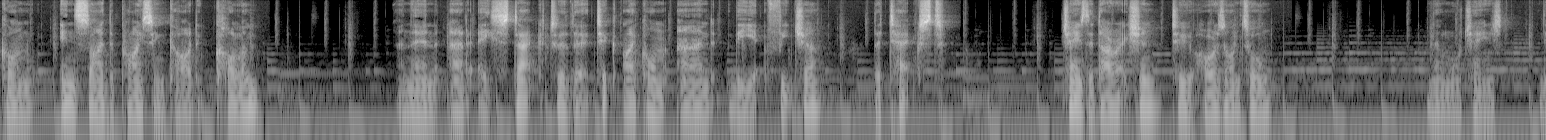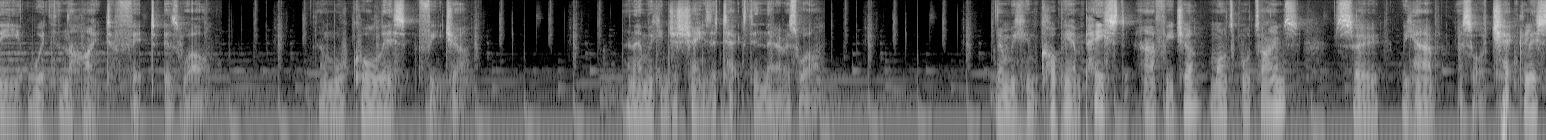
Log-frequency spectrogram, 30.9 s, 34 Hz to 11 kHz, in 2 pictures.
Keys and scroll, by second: 21.3 Return, 22.4 super+c, 23.4 super+v, 28.3 super+c, 28.5 super+v.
